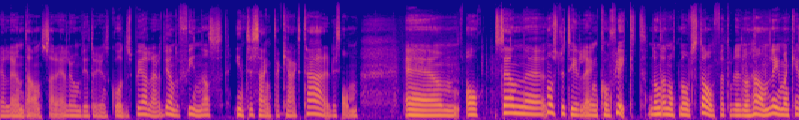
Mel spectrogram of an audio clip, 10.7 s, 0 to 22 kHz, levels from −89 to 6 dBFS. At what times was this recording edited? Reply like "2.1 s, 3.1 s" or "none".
1.2 s, 2.2 s, 3.0 s, 4.6 s, 6.6 s, 7.3 s, 8.8 s, 9.7 s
